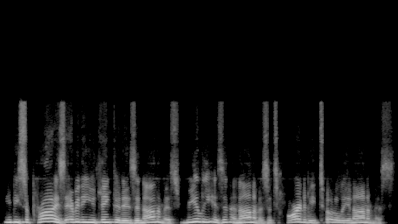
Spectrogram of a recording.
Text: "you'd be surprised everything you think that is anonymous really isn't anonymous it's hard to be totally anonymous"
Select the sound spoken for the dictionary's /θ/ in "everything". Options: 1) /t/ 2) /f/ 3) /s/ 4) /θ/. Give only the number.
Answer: 4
